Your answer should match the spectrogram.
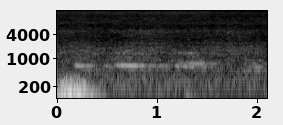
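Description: A man's voice giving a short low hum, fading in the first half-second into a faint thin tone that dies away after about a second and a half.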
